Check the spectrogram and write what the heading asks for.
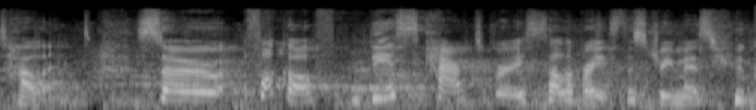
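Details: Person with Tourette syndrome producing real involuntary vocal tics, including obscene words, while on stage; vocal tic with coprolalia (Tourette syndrome).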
